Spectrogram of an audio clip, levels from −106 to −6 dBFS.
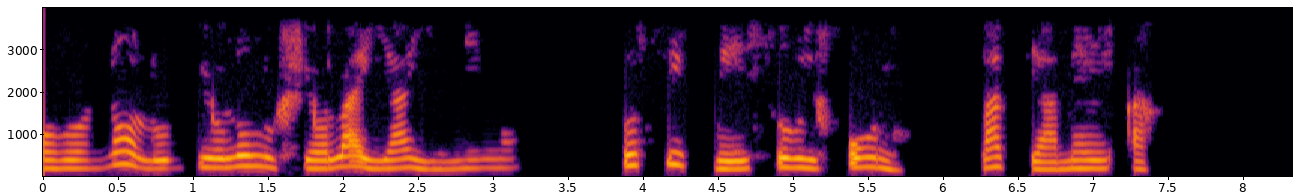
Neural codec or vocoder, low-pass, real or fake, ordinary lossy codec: none; 3.6 kHz; real; none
